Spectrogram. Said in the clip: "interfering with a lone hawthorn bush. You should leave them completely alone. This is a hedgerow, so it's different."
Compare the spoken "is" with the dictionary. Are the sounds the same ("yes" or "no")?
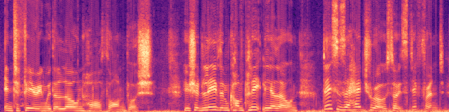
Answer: yes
